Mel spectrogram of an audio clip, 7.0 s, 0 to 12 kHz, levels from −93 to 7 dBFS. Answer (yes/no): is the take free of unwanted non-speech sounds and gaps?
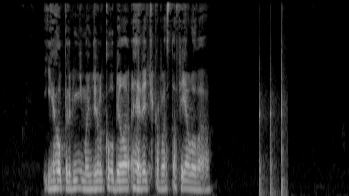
no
